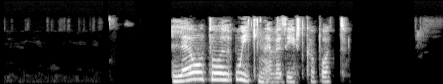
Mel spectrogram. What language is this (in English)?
Hungarian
